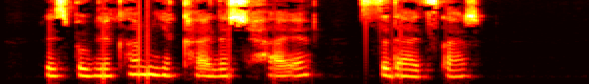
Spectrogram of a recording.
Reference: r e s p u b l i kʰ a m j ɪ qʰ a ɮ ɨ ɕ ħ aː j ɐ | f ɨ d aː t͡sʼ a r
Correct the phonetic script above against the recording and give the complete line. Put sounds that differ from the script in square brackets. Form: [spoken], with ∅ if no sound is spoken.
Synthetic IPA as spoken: r e s p u b l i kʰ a m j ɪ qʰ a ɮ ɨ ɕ ħ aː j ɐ | [s] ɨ d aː t͡sʼ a r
